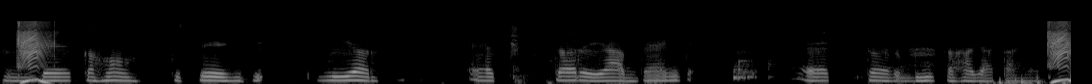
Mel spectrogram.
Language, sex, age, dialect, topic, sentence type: Hindi, female, 31-35, Kanauji Braj Bhasha, agriculture, statement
